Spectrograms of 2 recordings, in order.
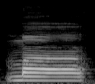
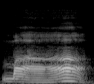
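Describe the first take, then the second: First: The pitch stays high and level. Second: The pitch dips down and then rises. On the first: "the first one ma" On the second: "Third tone ma"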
